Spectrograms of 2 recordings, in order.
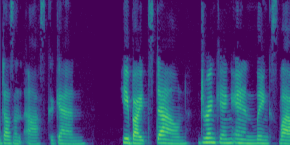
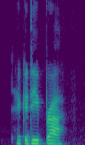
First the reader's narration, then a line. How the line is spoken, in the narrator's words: he murmurs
